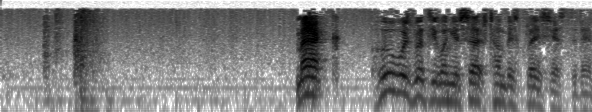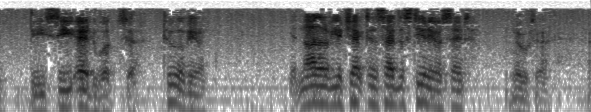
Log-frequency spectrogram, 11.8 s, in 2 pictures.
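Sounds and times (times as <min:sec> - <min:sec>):
door closing: 0:00.4 - 0:01.2
speech: 0:03.0 - 0:08.1, 0:08.8 - 0:11.8.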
